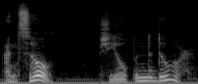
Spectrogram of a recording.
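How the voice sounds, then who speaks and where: A man's voice: fairly high pitch, big pitch swings, moderate pace, mellow, slightly rough. A man reading a fairy tale expressively as a children's storyteller.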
